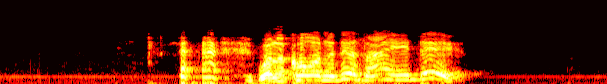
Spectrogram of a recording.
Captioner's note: chuckling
